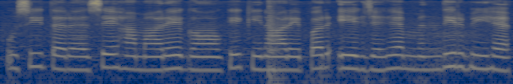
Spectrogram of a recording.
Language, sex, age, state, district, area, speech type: Urdu, female, 18-30, Bihar, Saharsa, rural, spontaneous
